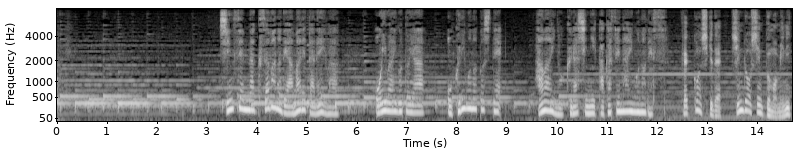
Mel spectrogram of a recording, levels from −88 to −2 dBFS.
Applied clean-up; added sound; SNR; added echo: none; none; none; none.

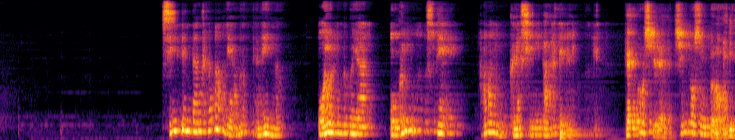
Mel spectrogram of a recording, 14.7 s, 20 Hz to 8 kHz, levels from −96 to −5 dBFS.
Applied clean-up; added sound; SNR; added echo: neural mask model DeepFilterNet 3.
